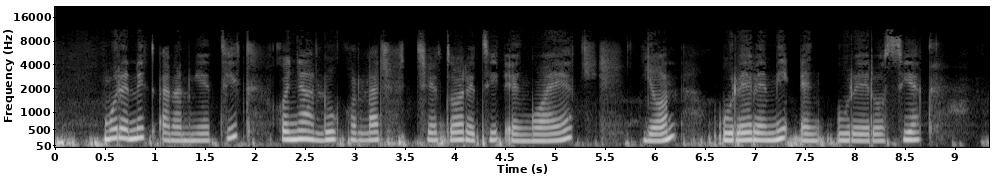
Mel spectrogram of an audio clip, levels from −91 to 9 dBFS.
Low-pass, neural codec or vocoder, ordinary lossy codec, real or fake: 19.8 kHz; autoencoder, 48 kHz, 32 numbers a frame, DAC-VAE, trained on Japanese speech; MP3, 48 kbps; fake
